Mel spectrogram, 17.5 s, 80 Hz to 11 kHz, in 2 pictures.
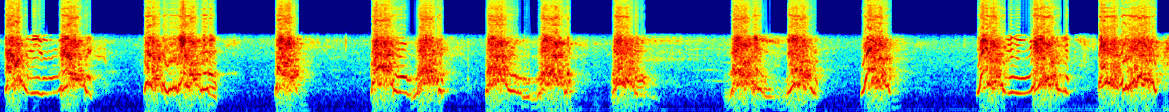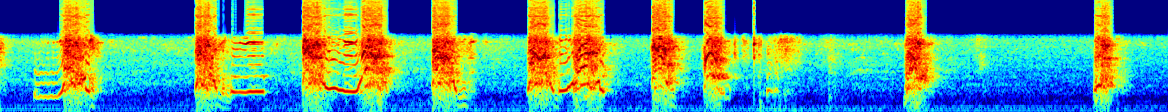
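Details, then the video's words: Female Boston terrier at home barking at an old piggy bank she dislikes, sharp yappy barks in uneven bursts, roughly one a second, some doubled, while a person eggs her on. "Boston terrier Bited on 45 year old penny Brnk"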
